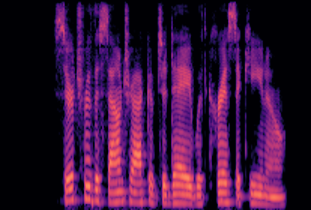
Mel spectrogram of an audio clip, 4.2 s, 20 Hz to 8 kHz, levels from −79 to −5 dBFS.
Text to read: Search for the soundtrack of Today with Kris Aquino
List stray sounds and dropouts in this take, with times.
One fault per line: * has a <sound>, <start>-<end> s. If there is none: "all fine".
all fine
